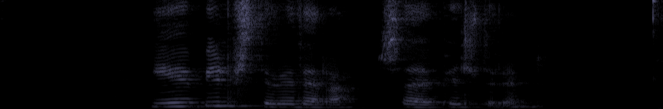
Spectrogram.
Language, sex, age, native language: Icelandic, female, 20-29, Icelandic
